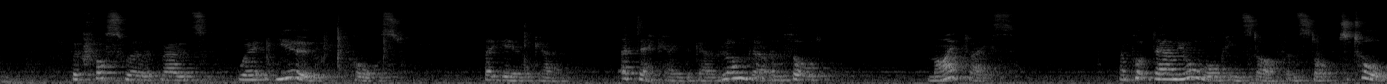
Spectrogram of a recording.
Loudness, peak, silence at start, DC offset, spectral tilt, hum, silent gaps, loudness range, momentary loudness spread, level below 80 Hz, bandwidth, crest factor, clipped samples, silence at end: -38 LUFS; -20 dBFS; 0 s; under 0.1%; -6 dB/octave; none; none; 6 LU; 22 LU; -54 dBFS; 18 kHz; 18 dB; under 0.1%; 0 s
